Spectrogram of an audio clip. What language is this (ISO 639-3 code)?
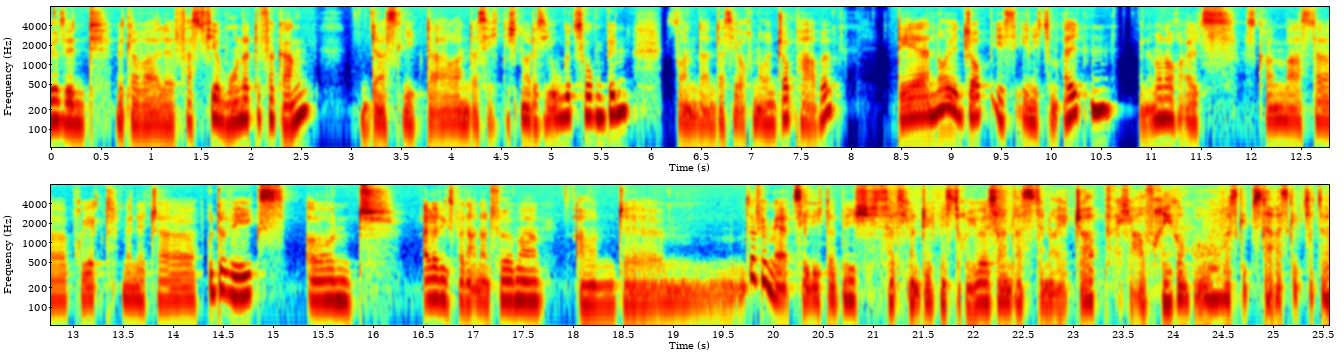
deu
